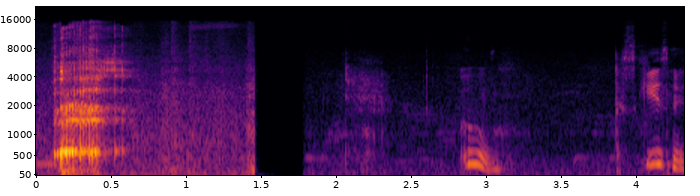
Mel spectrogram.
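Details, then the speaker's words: Young woman burping in a TikTok compilation, then saying "excuse me": a long, loud, rumbling belch, short voiced sounds, and a brief second burp-like sound. "me, sorry, that was gross."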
